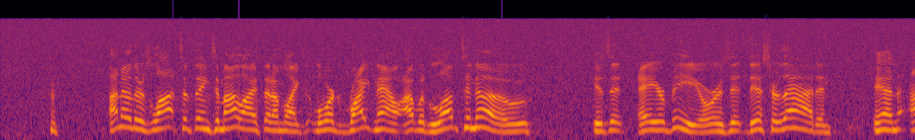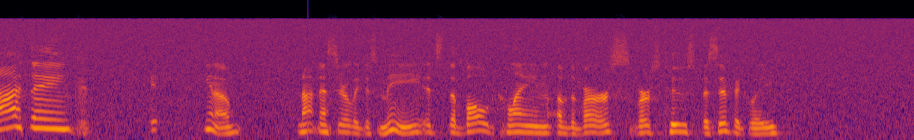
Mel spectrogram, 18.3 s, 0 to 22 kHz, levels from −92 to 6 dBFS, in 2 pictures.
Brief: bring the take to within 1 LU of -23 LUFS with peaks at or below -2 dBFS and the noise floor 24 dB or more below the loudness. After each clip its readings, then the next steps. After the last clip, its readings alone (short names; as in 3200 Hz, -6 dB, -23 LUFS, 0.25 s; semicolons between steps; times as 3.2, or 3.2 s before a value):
dropouts 4; longest dropout 3.3 ms; noise floor -35 dBFS; noise floor target -45 dBFS; loudness -20.5 LUFS; peak -3.0 dBFS; loudness target -23.0 LUFS
-> interpolate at 1.72/2.38/5.01/12.22, 3.3 ms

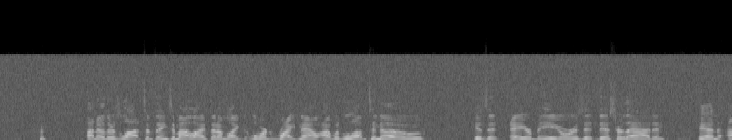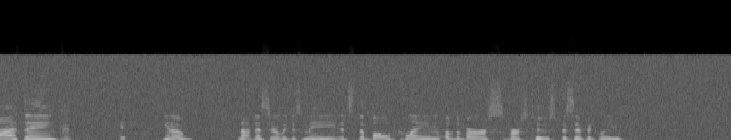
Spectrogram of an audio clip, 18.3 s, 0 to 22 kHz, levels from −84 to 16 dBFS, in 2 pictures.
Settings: dropouts 0; noise floor -35 dBFS; noise floor target -45 dBFS
-> denoiser 10 dB, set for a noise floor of -35 dBFS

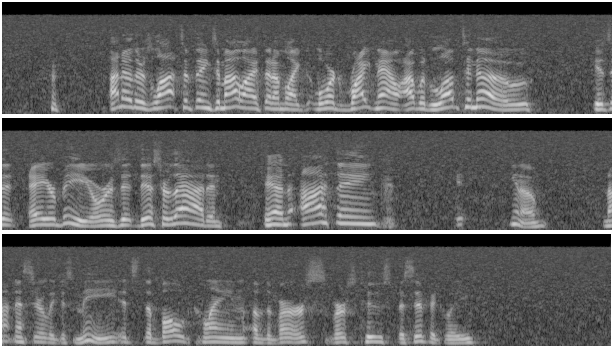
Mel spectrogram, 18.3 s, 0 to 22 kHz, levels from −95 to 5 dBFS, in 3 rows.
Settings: noise floor -43 dBFS; noise floor target -45 dBFS
-> denoiser 6 dB, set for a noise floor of -43 dBFS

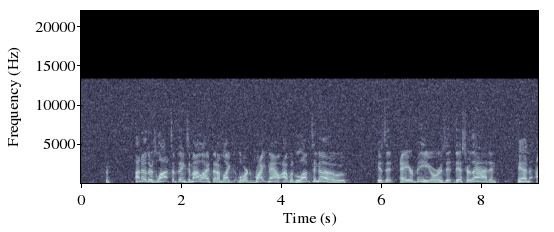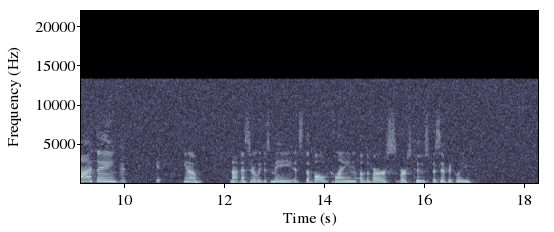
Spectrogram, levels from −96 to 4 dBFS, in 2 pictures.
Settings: noise floor -46 dBFS; loudness -20.5 LUFS; peak -3.5 dBFS; loudness target -23.0 LUFS
-> gain -2.5 dB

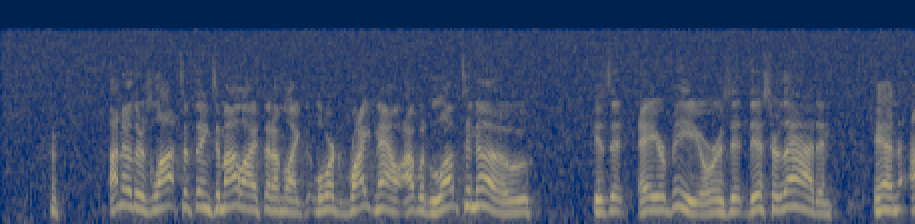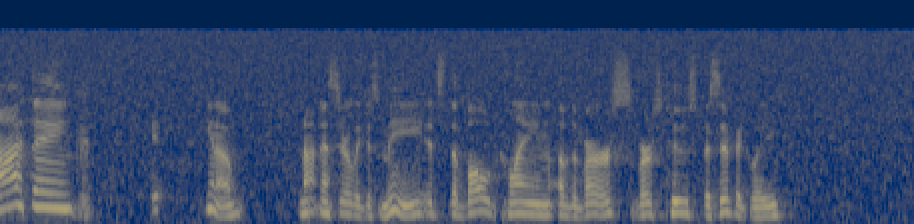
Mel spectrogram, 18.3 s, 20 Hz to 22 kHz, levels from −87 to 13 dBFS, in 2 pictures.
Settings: loudness -23.0 LUFS; peak -6.0 dBFS; noise floor -49 dBFS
